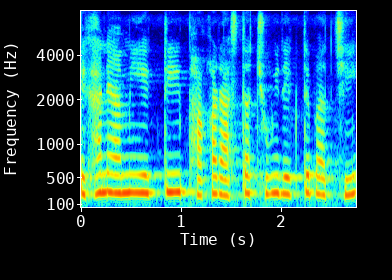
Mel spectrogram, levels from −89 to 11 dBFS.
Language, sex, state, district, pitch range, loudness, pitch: Bengali, female, West Bengal, North 24 Parganas, 245-270 Hz, -14 LUFS, 260 Hz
